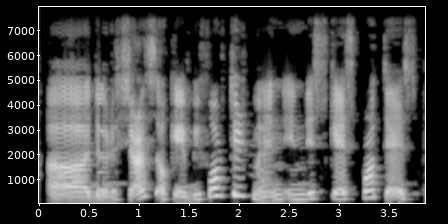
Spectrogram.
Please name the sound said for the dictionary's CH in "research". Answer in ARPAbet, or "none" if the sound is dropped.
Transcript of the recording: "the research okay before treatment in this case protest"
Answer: S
